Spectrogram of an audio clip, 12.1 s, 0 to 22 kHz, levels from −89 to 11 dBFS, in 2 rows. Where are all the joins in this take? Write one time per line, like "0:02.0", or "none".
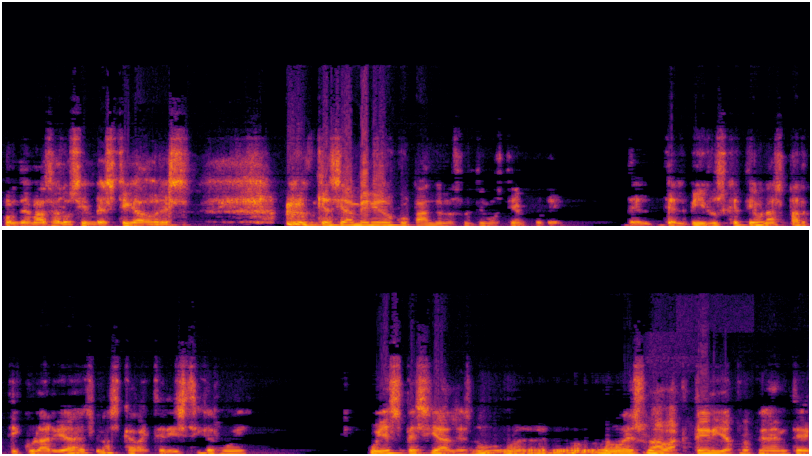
none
